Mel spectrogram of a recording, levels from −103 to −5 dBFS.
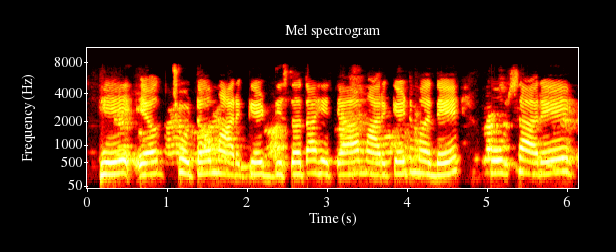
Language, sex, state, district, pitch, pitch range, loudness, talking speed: Marathi, female, Maharashtra, Dhule, 265 Hz, 255-280 Hz, -13 LUFS, 115 wpm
